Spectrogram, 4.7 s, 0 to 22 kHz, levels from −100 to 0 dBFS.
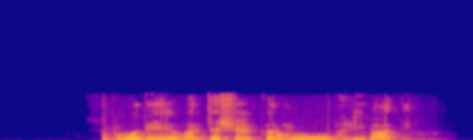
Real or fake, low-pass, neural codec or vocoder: real; 7.2 kHz; none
